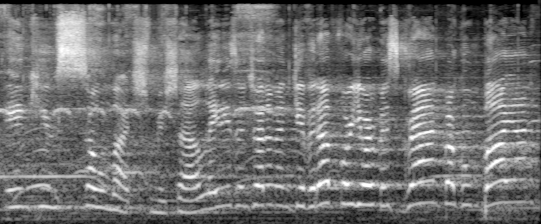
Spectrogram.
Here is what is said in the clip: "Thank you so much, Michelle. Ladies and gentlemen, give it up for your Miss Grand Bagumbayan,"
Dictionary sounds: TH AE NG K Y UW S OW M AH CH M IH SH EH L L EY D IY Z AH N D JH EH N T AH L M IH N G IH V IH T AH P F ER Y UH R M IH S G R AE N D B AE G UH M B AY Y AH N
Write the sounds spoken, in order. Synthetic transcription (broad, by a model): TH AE NG K Y UW S OW M AH CH M IH SH EH L L EY D IY Z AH N JH EH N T L M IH N G IH V IH T AH P F ER Y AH R M IH S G R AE N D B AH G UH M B AY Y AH N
